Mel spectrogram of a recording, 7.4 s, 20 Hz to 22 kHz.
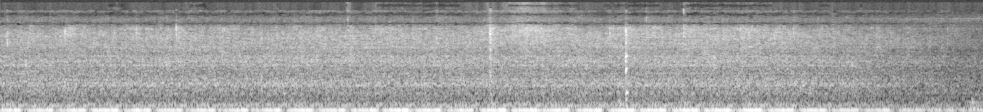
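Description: A car driving slowly along Park Road 1C in Buescher State Park: a steady low engine rumble and road noise with a faint pulsing throb, heard from inside the vehicle with no talking.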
